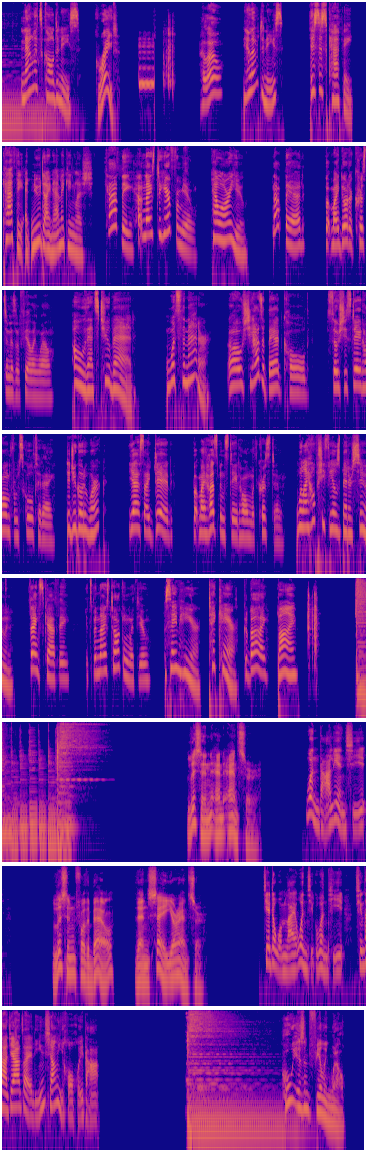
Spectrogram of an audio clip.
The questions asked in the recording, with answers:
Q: Who isn't feeling well?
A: Denise's daughter Kristen isn't feeling well.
